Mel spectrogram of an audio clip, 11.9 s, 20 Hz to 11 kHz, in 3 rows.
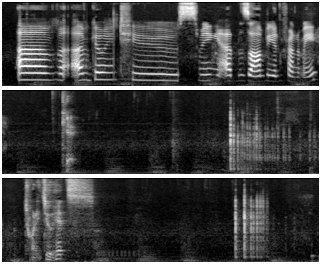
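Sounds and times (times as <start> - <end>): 
speech: 0.2 - 4.1, 4.8 - 5.0, 8.3 - 9.2
dice rolling on a hard tabletop in a tabletop game: 6.8 - 8.0, 10.8 - 11.6.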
